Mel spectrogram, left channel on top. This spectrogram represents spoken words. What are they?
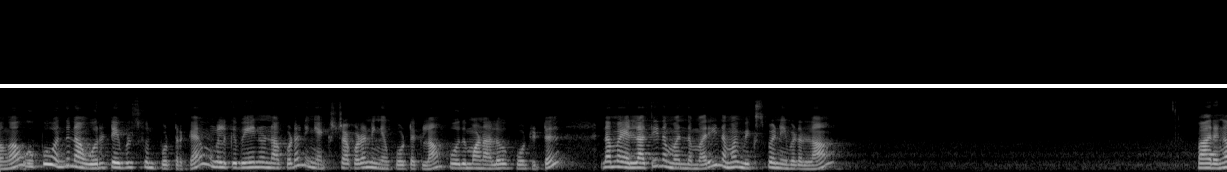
உப்பு வந்து நான் 1 டேபிள் ஸ்பூன் போட்டிருக்கேன். உங்களுக்கு வேணும்னா கூட நீங்கள் எக்ஸ்ட்ரா கூட நீங்கள் போட்டுக்கலாம். போதுமான அளவு போட்டுட்டு நம்ம எல்லாத்தையும் நம்ம இந்த மாதிரி நம்ம மிக்ஸ் பண்ணி விடலாம்.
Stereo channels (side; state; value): left; silent; digital silence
